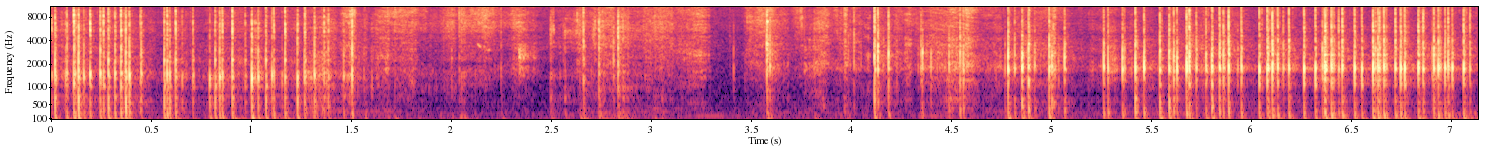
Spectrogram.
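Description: A hand-held Totoro Blu-ray in a green printed cardboard slipcover is fast-tapped on its front with long nails. The result is rapid, irregular bursts of crisp, dry clicks, a quieter, softer stretch in the middle, and then another flurry of quick taps.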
